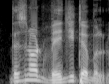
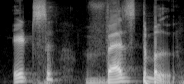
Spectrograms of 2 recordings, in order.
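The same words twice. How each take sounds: First: "vegetable" in four syllables, ve-ji-tay-bul; wrong way. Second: "vegetable" in three syllables, vej-tuh-bul; correct way. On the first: Teacher shows the mistaken four-syllable vegetable. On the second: Teacher gives the right three-syllable vegetable. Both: Shown as a demonstration.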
